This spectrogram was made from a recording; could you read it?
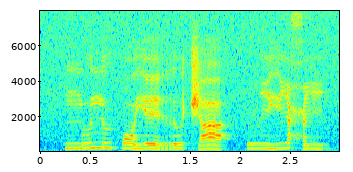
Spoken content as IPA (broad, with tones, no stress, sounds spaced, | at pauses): ŋ͡m ɯ˨˥ n ɯ˦ p ɔ˧˩ j e˧˩ r ɯ˨˥ t͡ʃ a˩˧˩ | v i˧˩ j i˦ ħ i˩˧˩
